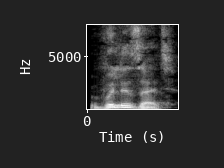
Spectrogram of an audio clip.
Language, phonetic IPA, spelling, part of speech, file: Russian, [vɨlʲɪˈzatʲ], вылезать, verb, Ru-вылезать.ogg
- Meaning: 1. to get out, to climb out, to get off 2. to fall out, to come out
